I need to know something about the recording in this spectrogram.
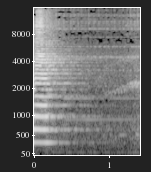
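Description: A diesel locomotive sounds its horn briefly.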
